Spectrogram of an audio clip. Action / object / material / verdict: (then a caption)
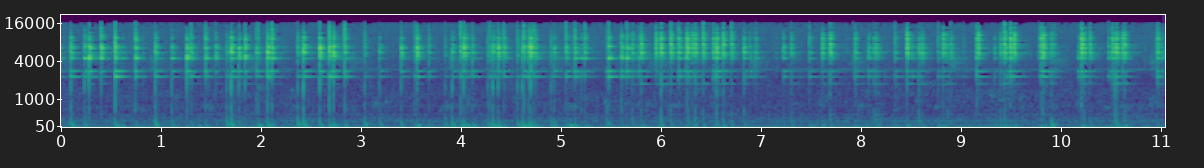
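tap / glass bottle / glass / none. Fingernails tap steadily on a glass bottle, producing a rapid, continuous run of bright, high clinks. Each tap rings only briefly, with a faint constant tone underneath.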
